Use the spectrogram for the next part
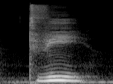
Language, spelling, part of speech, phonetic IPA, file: Ukrainian, твій, pronoun, [tʲʋʲii̯], Uk-твій.ogg
- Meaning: your, yours, thy, thine (2nd-person familiar, singular only)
